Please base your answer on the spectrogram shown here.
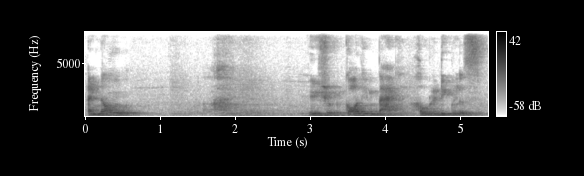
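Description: A middle-aged man with a South Indian accent giving a lecture, retelling a story deliberately with pauses between phrases. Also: on the high side, animated. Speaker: English lecturer. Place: small bright indoor room. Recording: very echoey room, faint background noise.

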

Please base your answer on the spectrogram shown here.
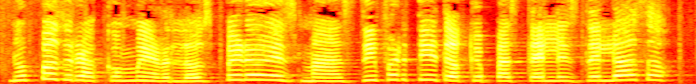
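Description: A woman's voice: very high-pitched, fairly quick, a bit bright. A woman voicing a cheerful, bossy little girl, a playful big sister in a children's cartoon dub, bubbly and coaxing. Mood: excited, playful.

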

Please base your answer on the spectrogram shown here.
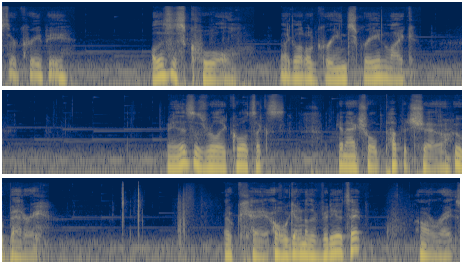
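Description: A man's voice: medium pitch, creaky, dark tone. A man in his thirties giving casual let's play commentary, thinking aloud in a jittery, self-deprecating way. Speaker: gaming video host.

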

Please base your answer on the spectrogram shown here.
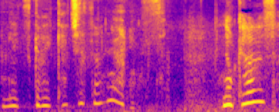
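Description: A woman's voice: high voice, expressive, takes it slowly. A woman in her forties with an Australian accent, chatting casually to a handheld camera outdoors and gushing over the scenery. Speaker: travel vlogger. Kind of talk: casual vlog narration. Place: outdoors on a beach and in a car. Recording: outdoor noise behind the voice.

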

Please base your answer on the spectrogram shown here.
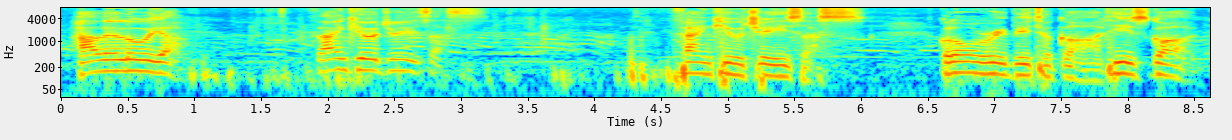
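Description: A middle-aged man with a Vincentian accent preaching a sermon in a church, speaking into a handheld microphone, swinging from hushed appeals to loud exclamations. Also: mid-range voice, slow, long pauses. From Saint Vincent and the Grenadines. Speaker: pastor. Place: church sanctuary stage.

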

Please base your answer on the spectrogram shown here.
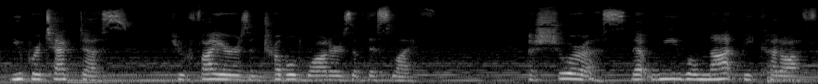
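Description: A middle-aged woman reading liturgical prayers in a slow, measured, reverent way, recorded at home on a webcam. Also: medium pitch, rough recording. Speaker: prayer leader. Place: home room with brick wall.

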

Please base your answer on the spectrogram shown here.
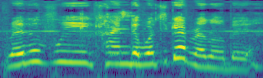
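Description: A woman's voice: sits high, fast talker, warm tone, natural voice. A woman playing a pleading young woman who coaxes urgently and hesitantly in an amateur game roleplay film. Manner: hesitant, urgent, repetitive coaxing. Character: pleading young woman coaxing and luring a vampire.

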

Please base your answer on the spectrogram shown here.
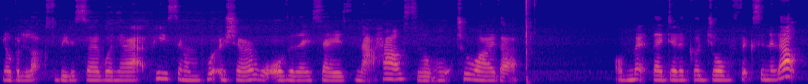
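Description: A woman's voice: medium pitch, a bit bright, slight background noise, lightly acted, poor audio. A woman voicing a wary, superstitious male taxi driver in a visual novel.

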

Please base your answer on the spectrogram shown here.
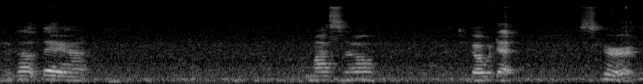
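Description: A woman's voice: mid-range voice, little pitch movement, extremely slow. Middle-aged woman vlogging in an echoey room. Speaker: shopping haul vlogger. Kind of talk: casual unboxing chat to camera. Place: small plain indoor room at home. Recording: roomy echo, noisy home recording.

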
